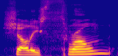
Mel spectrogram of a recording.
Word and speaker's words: Charlize Theron: Charlize Theron in Bombs.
